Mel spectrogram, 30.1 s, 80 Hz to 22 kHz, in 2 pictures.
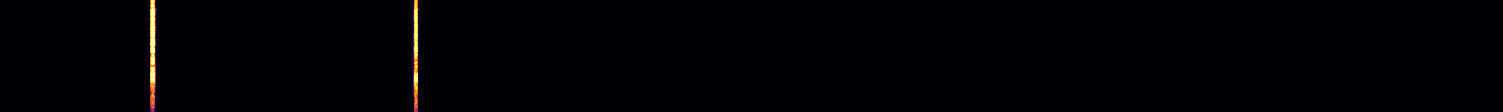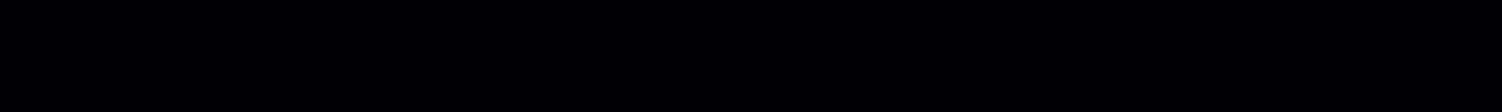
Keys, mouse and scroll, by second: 0.3 shift+a, 1.9 click, 2.4 scroll up 6, 2.5 shift+middle click, 3.0 click, 4.1 scroll down 2, 4.2 scroll up 1, 4.5 shift+middle drag, 4.7 scroll down 1, 4.9 shift+middle click, 5.1-5.9 scroll up 3, 6.0-8.2 drag, 8.2 scroll up 6, 8.4-9.2 drag, 9.4 scroll down 3, 9.6 click, 10.0 shift+middle drag, 10.1 click, 10.9 shift+middle click, 12.0 shift+middle click, 13.1 click, 13.1 scroll down 2, 13.4 shift+l, 13.9 scroll down 1, 14.1 shift+click, 14.4 shift+l, 14.7-15.3 shift+drag, 15.3-15.9 shift+middle drag, 15.9 ctrl+j, 16.2 KP_Decimal, 16.3 middle click, 16.4 Tab, 16.5 scroll up 1, 16.7 alt+j, 17.1 Tab, 17.2 shift+click, 17.4 ctrl+c, 17.8 click, 18.0 scroll up 1, 18.3 click, 18.7-19.8 scroll down 6, 18.8 middle drag, 19.2 middle click, 19.3-19.7 shift+middle drag, 19.8-20.2 shift+middle drag, 20.2 KP_0, 20.7 KP_0, 20.9 scroll down 1, 21.0-21.3 shift+middle drag, 21.3 ctrl+b, 21.9 click, 22.1 scroll down 1, 22.2 middle click, 22.6 z, 24.2 z, 24.6 middle click, 25.0 scroll down 2, 25.2 shift+middle click, 25.6 ctrl+b, 26.1 z, 27.1 click, 28.7 click, 29.1 middle click, 29.3 click, 29.5 0, 29.6 middle click, 29.7-30.0 scroll up 4, 29.8 click, 29.9 shift+d.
